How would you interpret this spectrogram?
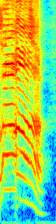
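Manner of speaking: loud, high imitated scream; hammed-up yell of a man under attack; cartoonish cry of terror; mock scream. Imitated cry of man being beaten.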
